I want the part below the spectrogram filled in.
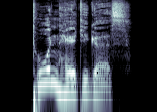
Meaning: strong/mixed nominative/accusative neuter singular of tonhältig
- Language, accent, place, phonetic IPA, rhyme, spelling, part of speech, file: German, Germany, Berlin, [ˈtoːnˌhɛltɪɡəs], -oːnhɛltɪɡəs, tonhältiges, adjective, De-tonhältiges.ogg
